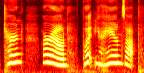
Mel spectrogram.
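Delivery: breathless. A narrator's reading. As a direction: urge it in short bursts. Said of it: "Jack said breathlessly".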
